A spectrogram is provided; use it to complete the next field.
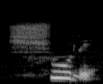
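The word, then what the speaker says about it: Schule: তাহলে লাং ওয়াইশ ওকে এরপরে এস সে হালে উচ্চারণ স এর মত কিভাবে সুলে আমরা এটাকে কি বলতাম স্কুল ইংলিশে বলি স্কুল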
